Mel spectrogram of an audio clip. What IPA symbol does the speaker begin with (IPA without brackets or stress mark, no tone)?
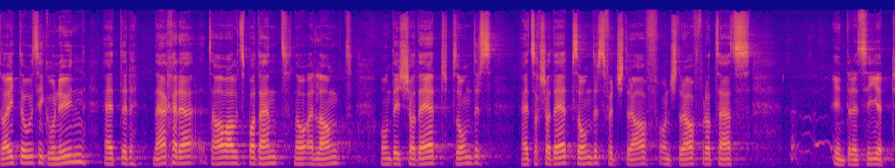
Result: t͡s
